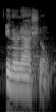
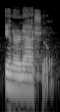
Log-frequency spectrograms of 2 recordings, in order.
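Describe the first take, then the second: The two takes are said the same way.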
